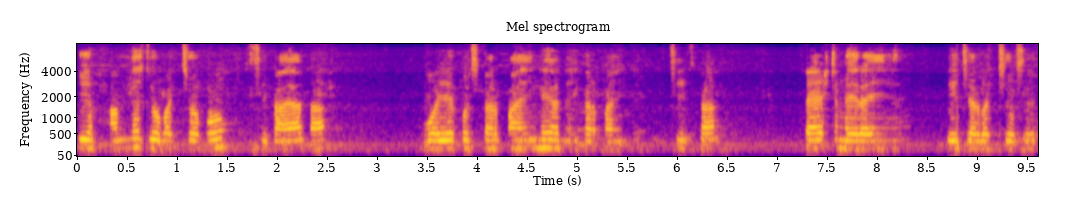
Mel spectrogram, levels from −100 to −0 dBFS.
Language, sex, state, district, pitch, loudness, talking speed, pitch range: Hindi, male, Uttar Pradesh, Budaun, 165 Hz, -17 LUFS, 160 wpm, 165-170 Hz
